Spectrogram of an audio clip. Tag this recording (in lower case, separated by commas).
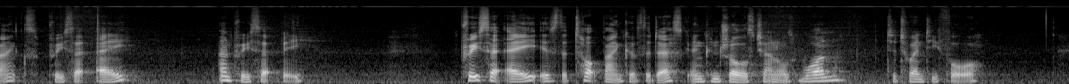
speech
